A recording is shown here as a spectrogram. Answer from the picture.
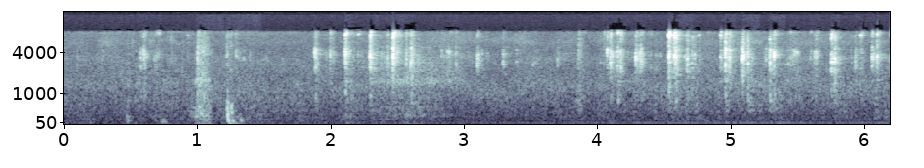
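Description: Computer keyboard being typed on, picked up over a video-call microphone: a short run of rapid key clicks about two seconds in, then a longer run from about four seconds in to near the end. A single dull knock comes about a second in.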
